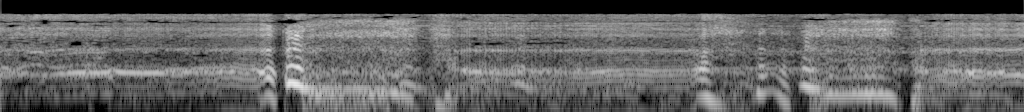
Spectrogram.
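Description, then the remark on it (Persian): Many young men weeping together at a mourning gathering, a dense, continuous swell of wavering, sobbing wails broken by sharp catching breaths and louder cries rising out of the crowd. “جانم چقدر جوونا دارن قشنگ گریه میکنن.”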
